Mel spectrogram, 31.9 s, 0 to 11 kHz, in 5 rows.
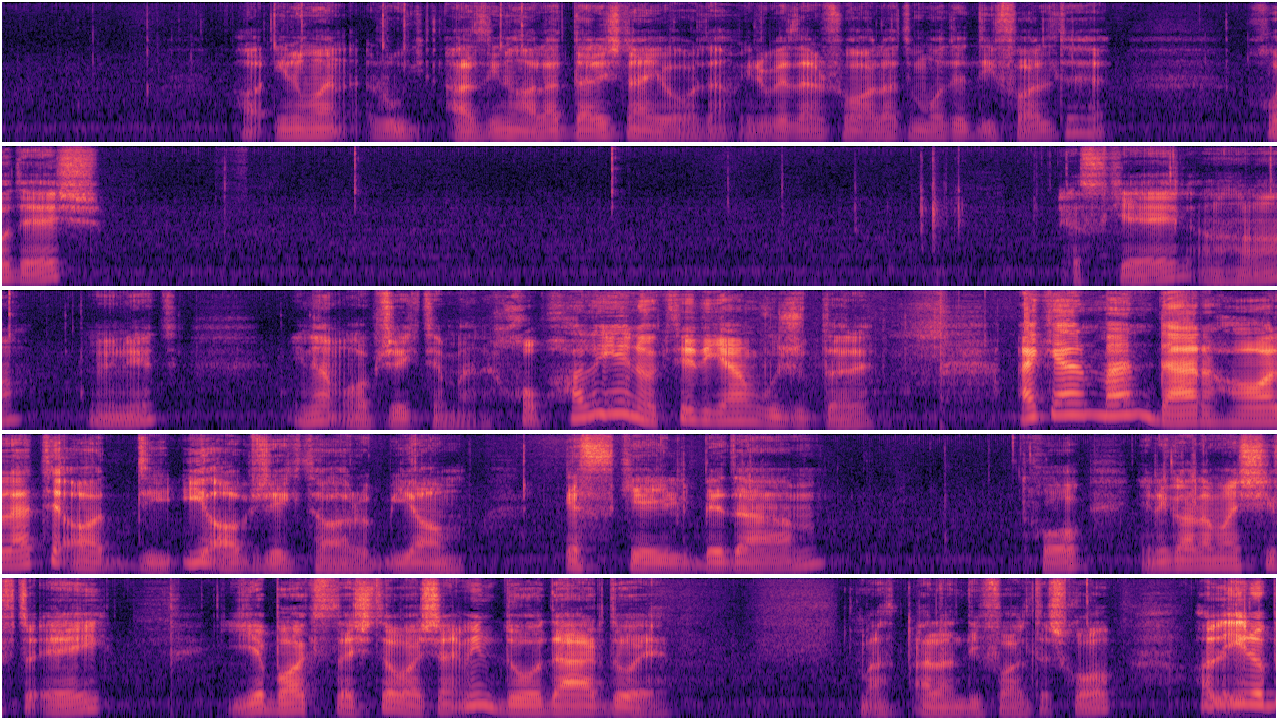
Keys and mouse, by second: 0.7-1.5 drag, 2.4 click, 3.6-10.5 drag, 12.1 s, 14.2-15.2 drag, 17.5-18.2 middle drag, 24.9 middle click, 26.0 shift+a, 31.1 g.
